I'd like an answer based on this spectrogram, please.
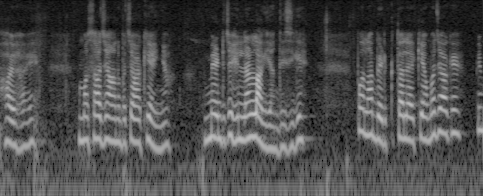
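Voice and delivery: soft, low grumbling aside; muttering to herself. Acted. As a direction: grumble under your breath, for yourself alone. Muttering to herself after escaping.

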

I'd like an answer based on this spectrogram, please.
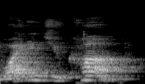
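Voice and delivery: high, loud, pleading cry of grief; Martha's anguished plea. Retold or imitated. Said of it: "I picture Martha coming to, to Jesus saying".

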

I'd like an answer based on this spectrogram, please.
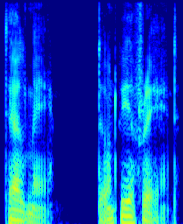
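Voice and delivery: low, soft doctor's voice; gentle reassurance. Acted. Doctor urging a frightened woman to speak, low and soothing. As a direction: softly coax a frightened patient.

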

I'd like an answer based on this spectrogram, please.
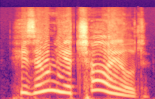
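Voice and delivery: high, loud, desperate shriek; mother shrieking at the father. Retold or imitated. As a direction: scream it to stop the beating. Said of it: "shrieking at him".

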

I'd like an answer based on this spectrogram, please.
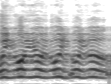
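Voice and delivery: lightly played panic; mock alarm. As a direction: act out someone feeling the ground shake. Acting people feeling an earthquake.

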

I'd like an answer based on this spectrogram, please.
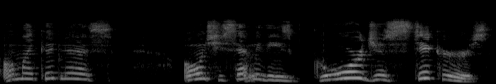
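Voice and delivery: high squeal of surprise; thrilled exclamation; delighted surprise. Real, not acted. Finding more gifts.

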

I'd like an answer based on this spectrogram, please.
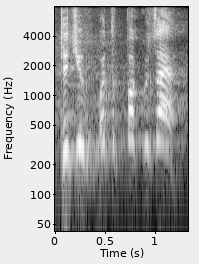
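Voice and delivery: startled shout. Pretend. Startled reaction to ghost.

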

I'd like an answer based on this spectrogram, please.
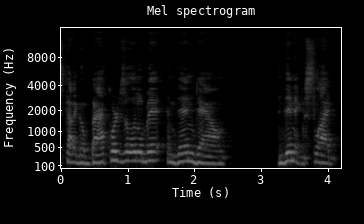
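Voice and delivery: talking while fitting dentures; fingers in mouth. Real, not acted. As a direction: lips pulled by fingers. Seen 2: both hands at mouth corners fitting dentures, 2.4–6.6s, while talking.

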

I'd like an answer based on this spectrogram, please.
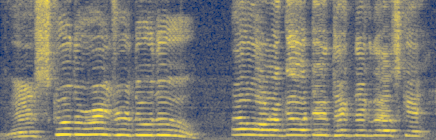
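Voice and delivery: very high, loud cartoon bear; high-pitched cartoon bear holler; Yogi Bear. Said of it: "I can do Yogi Bear".

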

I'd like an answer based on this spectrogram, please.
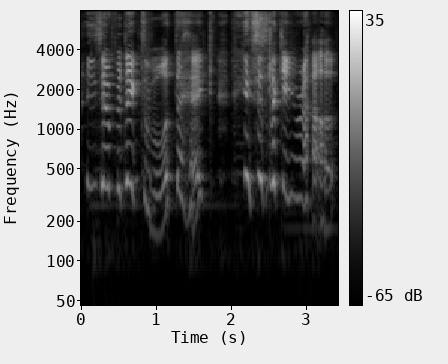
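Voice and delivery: high, giggly talk; laughing. Real, not acted. Troll laughing at his oblivious target, amused. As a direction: talk through real giggles.

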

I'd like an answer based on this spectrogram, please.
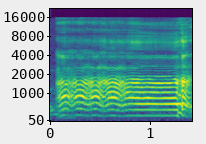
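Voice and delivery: drawn-out "aah" as when spoon-feeding; coaxing "aah". Retold or imitated. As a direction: imitate a parent getting a child to open up. Imitates coaxing a child to open mouth.

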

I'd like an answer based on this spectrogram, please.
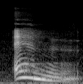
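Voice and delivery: "n" as a letter name, "em", closing the lips; name the letter "n" as "em", drawn to a hum; letter name demo. Shown as a demonstration. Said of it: "那这个字母是". (读字母名“n”，读作em，最后闭嘴)

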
